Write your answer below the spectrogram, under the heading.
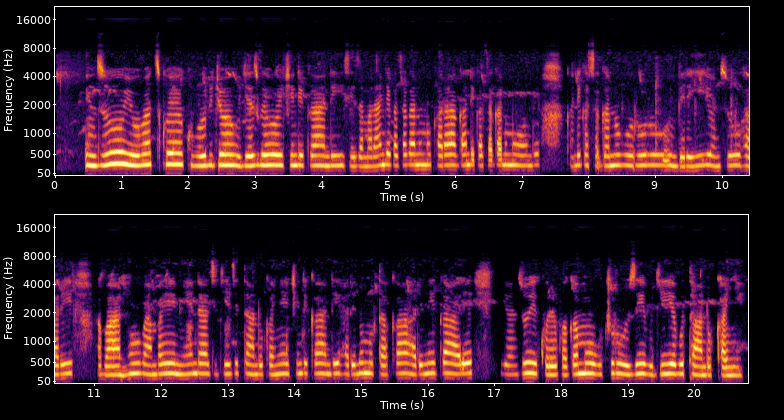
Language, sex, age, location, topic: Kinyarwanda, female, 25-35, Musanze, finance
